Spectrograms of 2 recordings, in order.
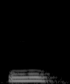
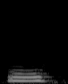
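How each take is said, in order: The two takes are said the same way.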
